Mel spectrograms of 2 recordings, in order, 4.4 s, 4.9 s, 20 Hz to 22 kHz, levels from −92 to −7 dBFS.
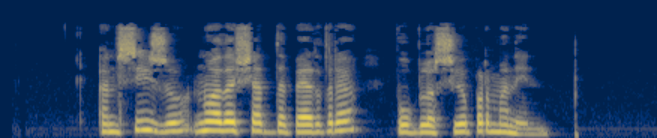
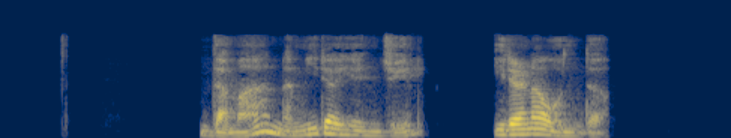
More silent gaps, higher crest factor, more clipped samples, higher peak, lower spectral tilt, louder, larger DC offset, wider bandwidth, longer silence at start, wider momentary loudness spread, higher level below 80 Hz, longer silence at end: second, none vs 2.96-3.28 s; about the same, 18 dB vs 20 dB; neither; about the same, -6 dBFS vs -8 dBFS; second, -4 dB/octave vs -6 dB/octave; first, -22 LUFS vs -25 LUFS; neither; first, 11 kHz vs 8.2 kHz; second, 0.65 s vs 1.35 s; second, 10 LU vs 16 LU; second, -72 dBFS vs -64 dBFS; about the same, 0.75 s vs 0.85 s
